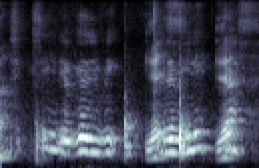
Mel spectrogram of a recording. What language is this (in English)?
English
